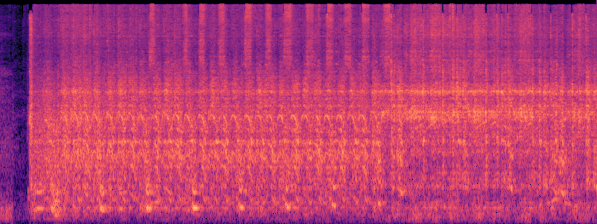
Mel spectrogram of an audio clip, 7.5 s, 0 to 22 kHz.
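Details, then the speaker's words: Alfa Romeo 33, about 40,000 km, unrun for 23 years: starter cranks steadily, ignition, compression and oil pressure present, but no fuel and it won't fire beyond starting spray; fuel pump suspected, not confirmed. "no gasoline yet I'm trying to I'm trying to pull the gasoline in with having a lot of a lot more speed of the engine but still I have nothing uh it wants to it wants to run with the spray but that is quite not quite enough"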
